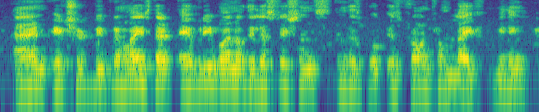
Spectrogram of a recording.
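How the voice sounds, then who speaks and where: A man speaks with a fairly high pitch and monotone, flat intonation. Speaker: lecturer on theosophy. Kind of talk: lecture. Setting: online meeting.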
